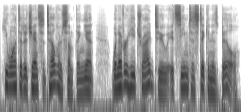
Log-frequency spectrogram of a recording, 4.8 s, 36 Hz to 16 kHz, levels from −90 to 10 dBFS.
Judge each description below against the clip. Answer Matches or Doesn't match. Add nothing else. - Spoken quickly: Matches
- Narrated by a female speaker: Doesn't match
